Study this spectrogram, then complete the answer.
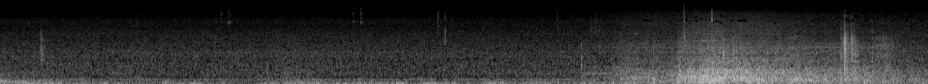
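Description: Steady rain hisses throughout a stormy scene in the video game Sleeping Dogs, with a low rumble of thunder swelling louder near the end.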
